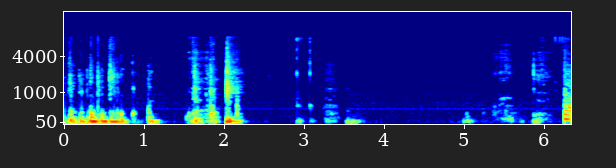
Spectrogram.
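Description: A project name being typed on a computer keyboard: quick bursts of close, crisp key clicks, then a pause and a few scattered single taps.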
